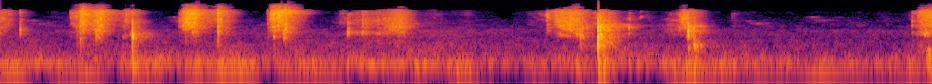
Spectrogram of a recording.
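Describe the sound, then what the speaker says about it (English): Starman Tarot cards shuffled by hand, a series of crisp papery riffles and flicks in irregular bursts with soft snaps between them, close and fairly quiet, no talking. "We are giving them a shuffle until they tell me to stop"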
